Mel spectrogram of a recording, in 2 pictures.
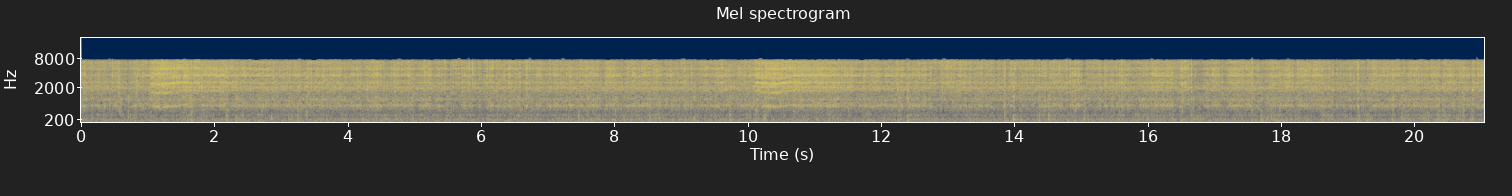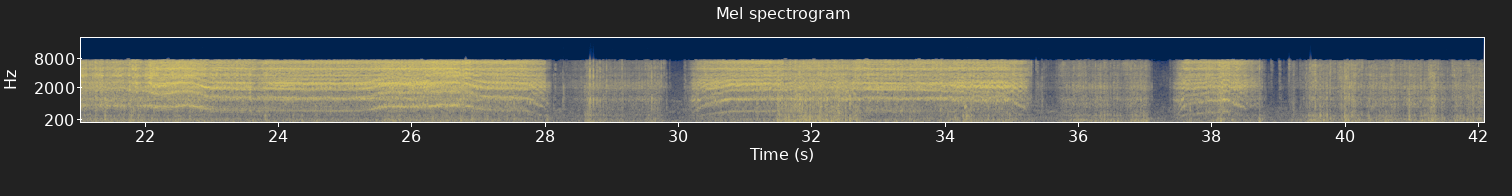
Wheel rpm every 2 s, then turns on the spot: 230, 230, 230, 230, 230, 230, 230, 240, 230, 230, 240, 190, 170, 160, 30, 130, 160, 80, 50, 30, 30.
28-30 34-36 40-42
